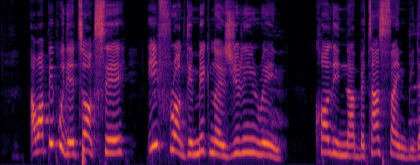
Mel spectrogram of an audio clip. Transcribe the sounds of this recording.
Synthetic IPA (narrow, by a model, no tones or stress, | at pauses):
awapipodetʰɔkse | ifːɹɔɡ̚demeknɔɪs̬diɹĩnɹẽn | kʰɔlĩnabɛtasãɪ̃nbida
